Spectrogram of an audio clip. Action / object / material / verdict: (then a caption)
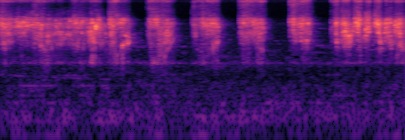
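scrape / painted concrete floor, scratched with fingernails / concrete / none. Long black nails and fingertips quickly scratch and rub a flat, solid, wet concrete floor with worn paint and soapy bubbles on top. The result is a string of bright, hissy scraping bursts in rapid, uneven strokes with short gaps between them and almost no low end.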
